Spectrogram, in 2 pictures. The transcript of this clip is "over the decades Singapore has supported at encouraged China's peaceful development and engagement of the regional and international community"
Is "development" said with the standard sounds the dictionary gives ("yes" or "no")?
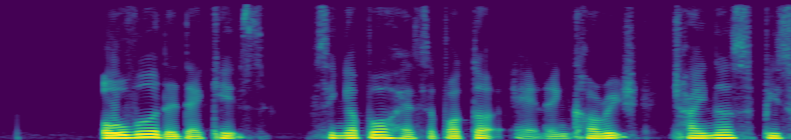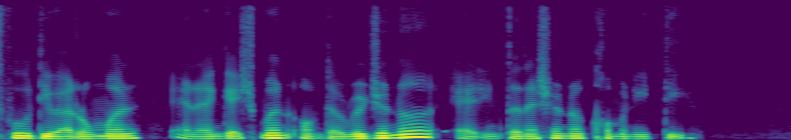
yes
